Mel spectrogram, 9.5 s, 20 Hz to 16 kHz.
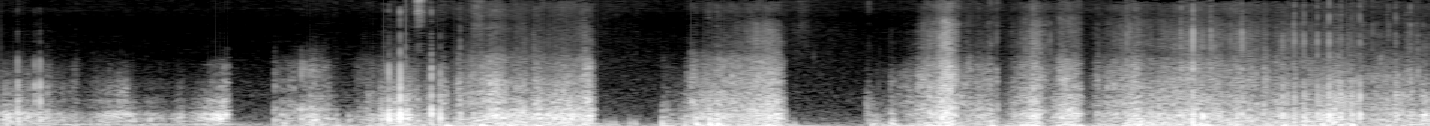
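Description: Long nails scratch across the top of a large, round black foam windscreen on a Zoom microphone, making a dense, rumbling, crackly scrape concentrated in the low and low-mid range. The scratching comes in long, slow strokes with brief quiet gaps around 1.7, 4 and 5.5 seconds.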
